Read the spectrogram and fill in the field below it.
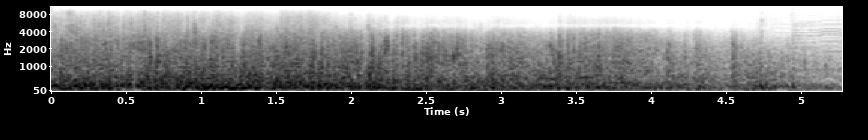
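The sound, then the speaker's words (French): A loud, sustained roar of mortar-style fireworks explosions, a dense rumbling wash of blasts with no distinct pauses that eases off slightly toward the end. No one speaks. “Le consciencieux canard local Ouest France s'en est fait l'écho outragé, en dévoilant au passage l'étrange mue de ce qui était à la base de simples feux d'artifice du type « troisième mariage de tonton Robert » en terrible mortier de guerre.”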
